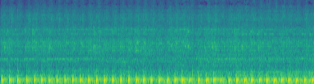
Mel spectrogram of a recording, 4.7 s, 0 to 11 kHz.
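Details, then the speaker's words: Taotao 125 on a chilly morning, started with choke, fresh oil change: a cold idle carries a loose, clattery tapping about twice a second from the top end, not the bottom end; cause unknown, and it typically goes away once warm. "It definitely seems to make some kind of noise on the top end though. Nope. Definitely not coming from the bottom end, so I'm not sure what that is."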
